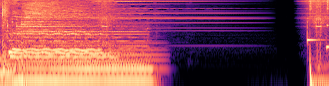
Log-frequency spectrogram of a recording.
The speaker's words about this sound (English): Your phone is ringing, yeah. You might want to take this call. Yeah, you don't want to miss it at all. It could be someone new. Your phone is ringing, yeah, yeah.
